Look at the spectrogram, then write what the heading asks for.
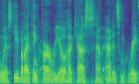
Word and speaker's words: Rioja: Comes in at number 5, Ledaig Rioja Cask Finish. Actually, Jeff, it's pronounced Rioja.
